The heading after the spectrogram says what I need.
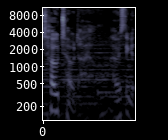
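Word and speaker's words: Totodile: I always think it's toe-do-dial. It's toe-toe. It's toe-toe-dial.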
